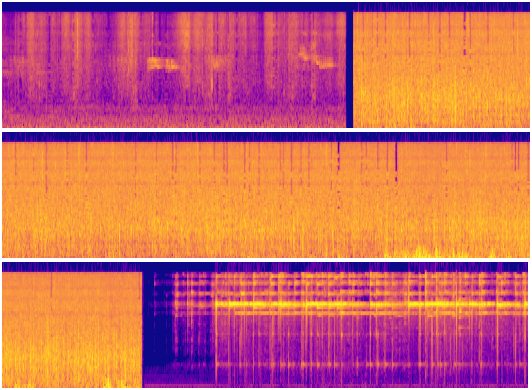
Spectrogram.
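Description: Heavy rain falling on broad taro leaves: a loud, steady hiss that starts abruptly a few seconds in, with a deeper rumble underneath for a few seconds. It cuts off, and a short jingling bell tune plays near the end.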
